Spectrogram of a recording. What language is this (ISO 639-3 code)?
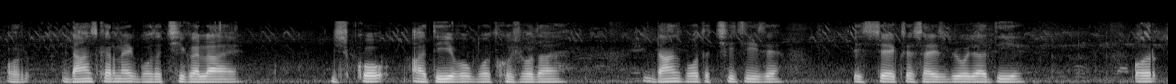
urd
